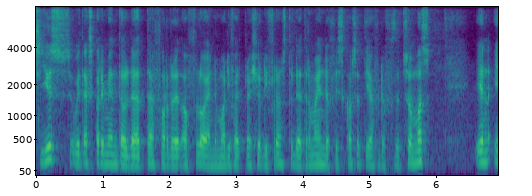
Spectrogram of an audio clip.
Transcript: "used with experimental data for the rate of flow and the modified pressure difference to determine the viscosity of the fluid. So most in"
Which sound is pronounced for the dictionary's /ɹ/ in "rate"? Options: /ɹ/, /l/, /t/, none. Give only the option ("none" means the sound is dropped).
/l/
